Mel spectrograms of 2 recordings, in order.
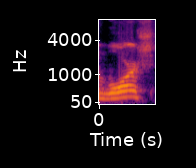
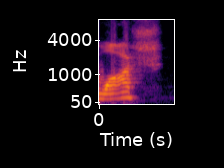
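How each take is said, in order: First: The word is said with an R sound. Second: The word is said without an R sound.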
